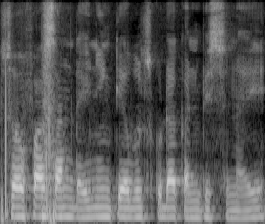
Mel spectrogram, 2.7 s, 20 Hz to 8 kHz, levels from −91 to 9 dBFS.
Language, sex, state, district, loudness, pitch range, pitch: Telugu, male, Andhra Pradesh, Sri Satya Sai, -20 LUFS, 115-125 Hz, 120 Hz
